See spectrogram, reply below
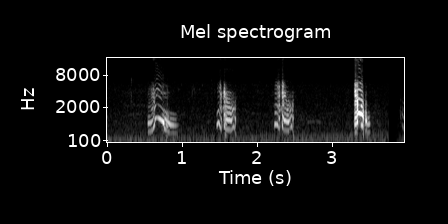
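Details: Calling grey francolin, the Indian teetar: four loud harsh ringing phrases spaced about one second apart, each a quick cluster of strident notes, against a quiet clean background.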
